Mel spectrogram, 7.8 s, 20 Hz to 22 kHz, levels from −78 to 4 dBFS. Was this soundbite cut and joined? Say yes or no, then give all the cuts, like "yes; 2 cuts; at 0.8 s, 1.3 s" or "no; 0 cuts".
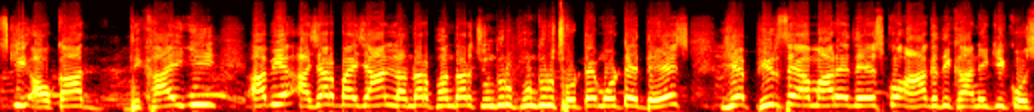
yes; 1 cut; at 1.7 s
